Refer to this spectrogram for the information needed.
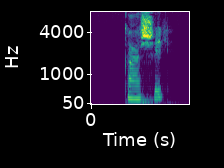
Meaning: cough
- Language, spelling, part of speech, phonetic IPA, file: Russian, кашель, noun, [ˈkaʂɨlʲ], Ru-кашель.ogg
